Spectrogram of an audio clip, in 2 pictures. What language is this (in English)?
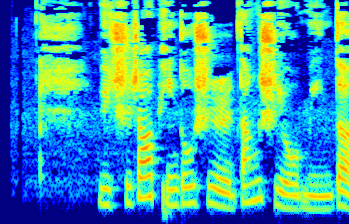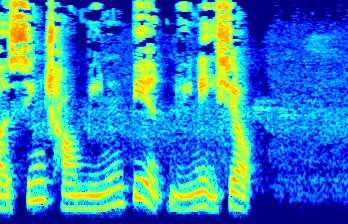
Chinese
